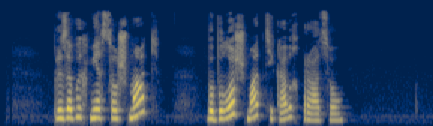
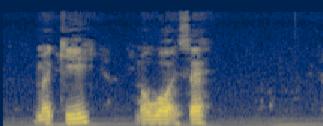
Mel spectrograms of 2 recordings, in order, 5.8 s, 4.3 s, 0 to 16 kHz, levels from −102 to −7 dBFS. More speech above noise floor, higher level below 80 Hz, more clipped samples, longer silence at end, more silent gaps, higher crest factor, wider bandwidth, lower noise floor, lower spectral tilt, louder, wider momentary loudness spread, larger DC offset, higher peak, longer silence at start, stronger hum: first, 58 dB vs 34 dB; second, -86 dBFS vs -54 dBFS; neither; second, 1.2 s vs 1.55 s; neither; about the same, 20 dB vs 20 dB; about the same, 11.5 kHz vs 11.5 kHz; first, -84 dBFS vs -58 dBFS; second, -5 dB/octave vs -7 dB/octave; about the same, -27 LUFS vs -25 LUFS; about the same, 12 LU vs 10 LU; neither; second, -10 dBFS vs -6 dBFS; first, 0.75 s vs 0.45 s; second, none vs 50 Hz at -50 dBFS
